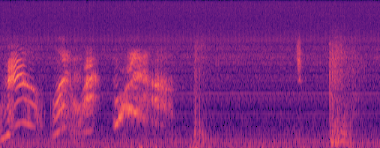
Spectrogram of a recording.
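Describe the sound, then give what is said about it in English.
A cat meows several times in quick succession, loud, with rising and falling wavering cries, followed by a couple of sharp knocks or thumps. “Get that cat out of here.”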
